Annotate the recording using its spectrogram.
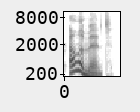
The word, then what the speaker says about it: LMNT: Sarah, we're welcoming our sponsor, Element. That's spelled L-M-N-T,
